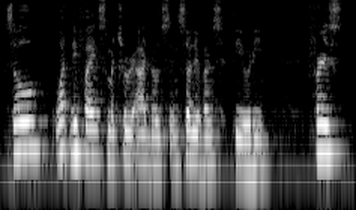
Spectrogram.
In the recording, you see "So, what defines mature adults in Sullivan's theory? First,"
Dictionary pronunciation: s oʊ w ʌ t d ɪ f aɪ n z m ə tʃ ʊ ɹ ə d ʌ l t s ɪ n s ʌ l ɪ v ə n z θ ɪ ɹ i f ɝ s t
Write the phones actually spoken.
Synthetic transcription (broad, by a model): s oʊ w ʌ t d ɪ f aɪ n s m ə tʃ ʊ ɹ ə d ʌ l t s ɪ n s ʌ l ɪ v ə n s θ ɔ ɹ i f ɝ s t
